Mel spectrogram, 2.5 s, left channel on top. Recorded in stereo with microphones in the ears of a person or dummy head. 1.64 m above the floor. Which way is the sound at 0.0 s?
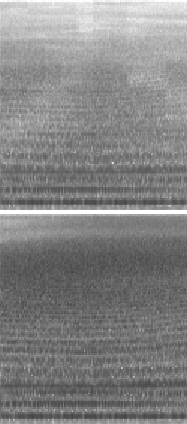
55° right (ahead or behind).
